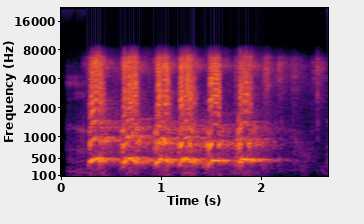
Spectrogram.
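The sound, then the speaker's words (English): A dog barks in a quick run of loud, sharp barks that come in steady succession, then trail off into softer yips. “Sorry about my dog.”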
